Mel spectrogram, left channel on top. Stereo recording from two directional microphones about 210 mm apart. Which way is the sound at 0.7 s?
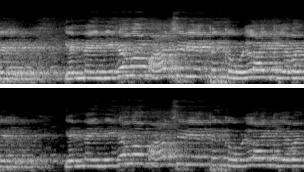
55° right (ahead or behind).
